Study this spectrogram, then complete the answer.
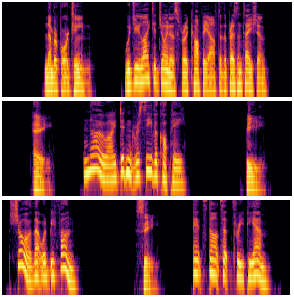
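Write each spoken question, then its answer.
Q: Would you like to join us for a coffee after the presentation?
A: B: Sure, that would be fun.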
